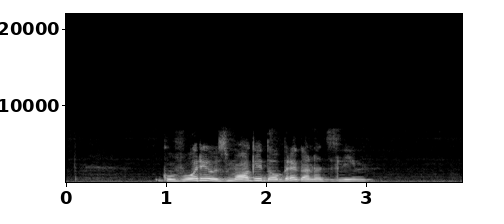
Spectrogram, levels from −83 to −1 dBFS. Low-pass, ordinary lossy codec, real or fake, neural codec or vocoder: 7.2 kHz; none; fake; codec, 16 kHz, 16 kbps, FreqCodec, smaller model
